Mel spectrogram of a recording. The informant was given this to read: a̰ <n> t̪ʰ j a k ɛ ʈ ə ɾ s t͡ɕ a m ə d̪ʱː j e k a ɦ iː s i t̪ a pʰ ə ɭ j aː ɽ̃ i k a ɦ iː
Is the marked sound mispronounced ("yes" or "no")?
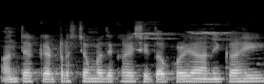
no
